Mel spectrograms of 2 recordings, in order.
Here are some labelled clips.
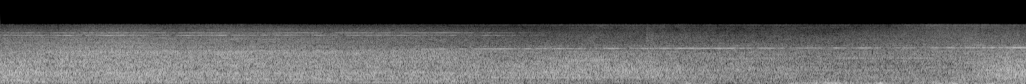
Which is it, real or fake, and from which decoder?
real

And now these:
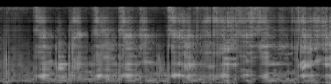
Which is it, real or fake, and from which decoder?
fake, vocoder, BigVGAN v2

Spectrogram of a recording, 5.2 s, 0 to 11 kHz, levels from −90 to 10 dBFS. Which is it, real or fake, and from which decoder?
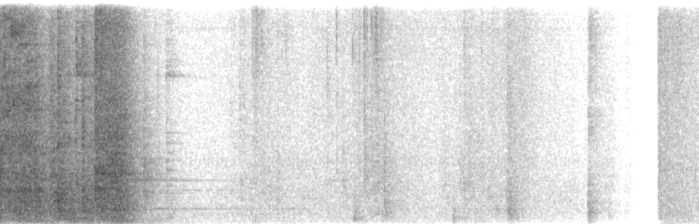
real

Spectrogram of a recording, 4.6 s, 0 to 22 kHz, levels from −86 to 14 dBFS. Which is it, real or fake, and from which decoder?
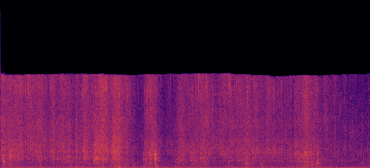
real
